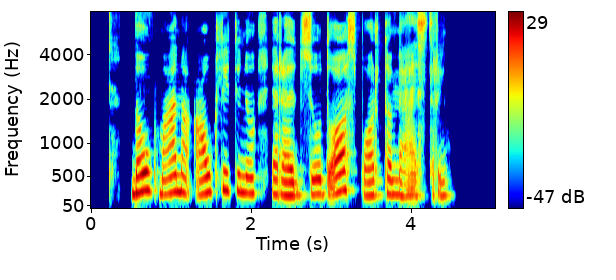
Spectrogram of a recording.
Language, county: Lithuanian, Vilnius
